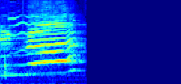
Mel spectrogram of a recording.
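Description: A drawn-out cat meow that glides upward in pitch and cuts off suddenly about a second in, where the track ends.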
